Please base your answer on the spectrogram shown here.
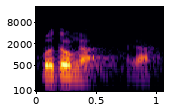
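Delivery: ordinary talk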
